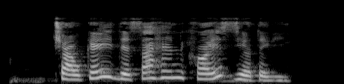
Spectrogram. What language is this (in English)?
Pashto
